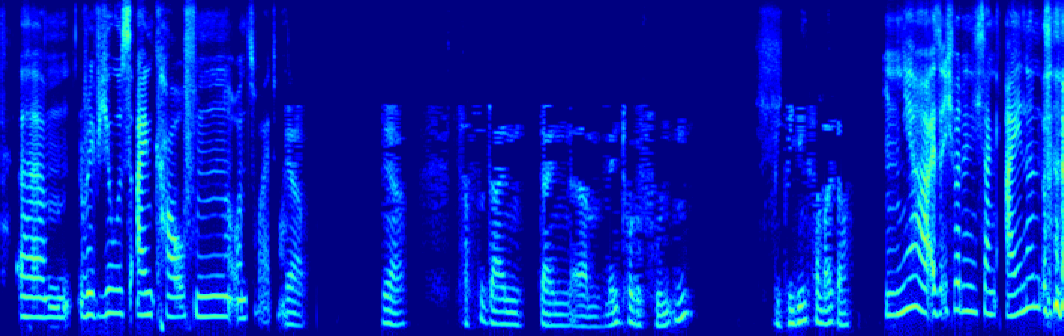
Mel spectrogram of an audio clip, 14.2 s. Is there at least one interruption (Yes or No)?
No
